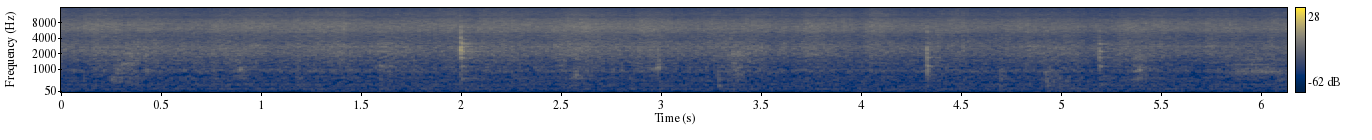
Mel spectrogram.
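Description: Ground beef and sliced hotdogs sizzling in oil in a pot, stirred with a wooden spatula. The steady sizzle is broken by occasional sharp clicks of the spatula against the pot, the loudest about two seconds in.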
